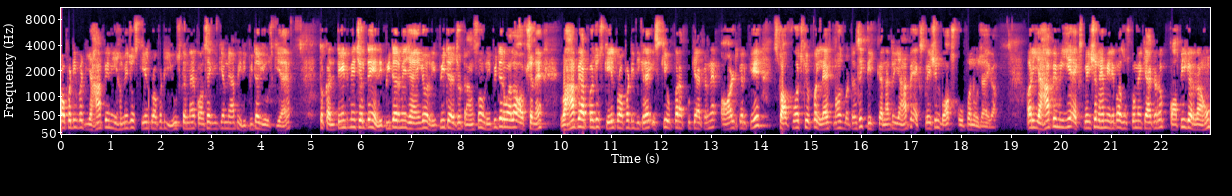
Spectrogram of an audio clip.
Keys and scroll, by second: 22.3 ctrl+c.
